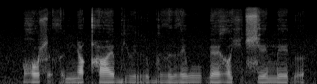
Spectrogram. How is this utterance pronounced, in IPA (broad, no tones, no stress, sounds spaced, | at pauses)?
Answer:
ʁ o ɬ ə̰ θ ə̰ d ɲ e qʰ ɛː b j ɨ r u b ɨ ð ɨ ð e w uː ɠ ɛ ɣ ʌ ç ə̰ ɕ e m e ɠ ə̰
